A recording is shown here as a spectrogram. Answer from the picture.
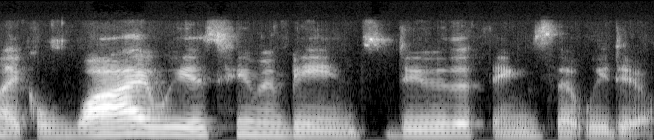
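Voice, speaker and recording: A woman's fairly low voice at a moderate pace, an ordinary speaking voice with ordinary pitch variation, against a quiet background. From Oregon. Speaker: psychologist and relationship coach. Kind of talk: interview.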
